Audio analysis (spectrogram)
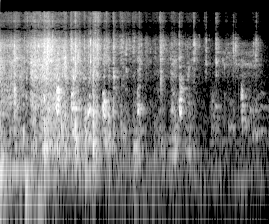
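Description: Desi backyard chickens clucking and squawking as the coop is opened in the morning, a busy cluster of close, overlapping calls that thins out toward the end.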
